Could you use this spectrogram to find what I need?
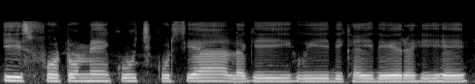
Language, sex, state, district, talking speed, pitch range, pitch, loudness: Hindi, male, Uttar Pradesh, Lalitpur, 140 wpm, 140-155 Hz, 145 Hz, -15 LUFS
